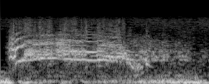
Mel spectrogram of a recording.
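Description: A high, wavering shriek over a low rumble, lasting about a second and a half and then fading, as from a scene in a scary film.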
